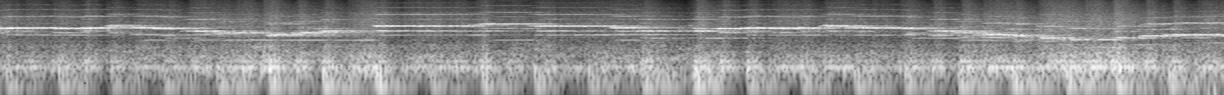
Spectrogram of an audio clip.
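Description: A flute band playing a melody on flutes in several harmony parts, with drums keeping time underneath.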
